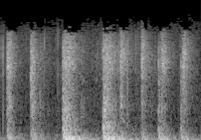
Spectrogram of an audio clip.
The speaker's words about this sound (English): I'm going to take the same gun and pound it on the floor. And now I'm going to hammer it and knock it. It's facing me, you notice.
